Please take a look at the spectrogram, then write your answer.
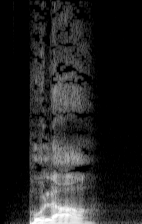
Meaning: polar (pertaining to or associated with the polar regions)
- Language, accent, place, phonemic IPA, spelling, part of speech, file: German, Germany, Berlin, /poˈlaːɐ̯/, polar, adjective, De-polar.ogg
